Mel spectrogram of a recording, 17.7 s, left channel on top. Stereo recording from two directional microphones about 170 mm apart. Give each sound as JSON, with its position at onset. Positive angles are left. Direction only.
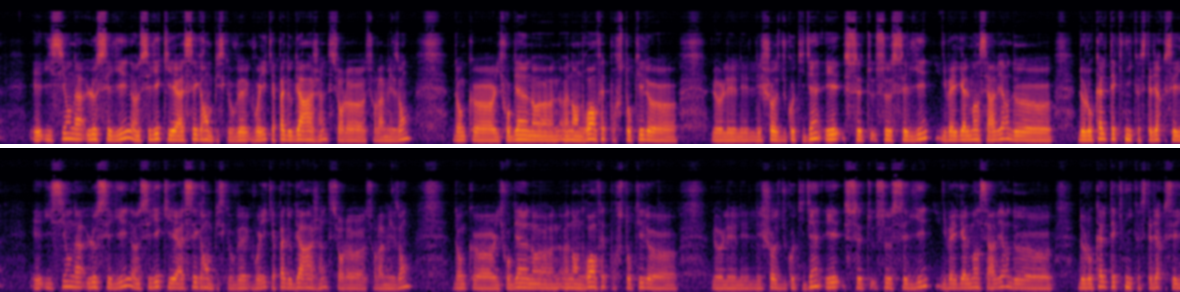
{"t": 0.5, "sound": "speech", "side_deg": 35}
